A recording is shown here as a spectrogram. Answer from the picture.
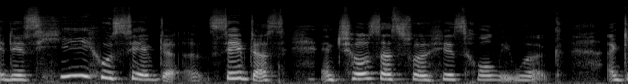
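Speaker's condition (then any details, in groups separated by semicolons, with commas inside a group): Cerebral palsy; very mild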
